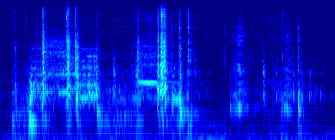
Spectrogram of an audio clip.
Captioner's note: sewing machine whirring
